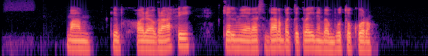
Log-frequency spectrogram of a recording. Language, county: Lithuanian, Vilnius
